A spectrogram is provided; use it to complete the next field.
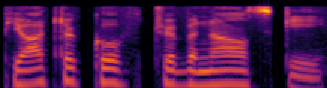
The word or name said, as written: Piotrkow Trybunalski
